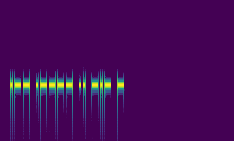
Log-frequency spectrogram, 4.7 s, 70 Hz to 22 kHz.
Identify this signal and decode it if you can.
Morse code, heard as a keyed tone, about 28 wpm, 700 Hz. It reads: W1IKT
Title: USA Call Signs - 5 Characters - Repeated 2x - 28wpm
